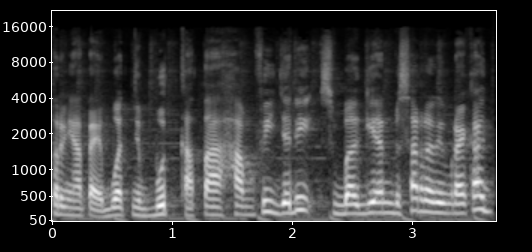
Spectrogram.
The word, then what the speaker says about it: Humvee: Nah, secara tulisannya teman-teman kurang lebih kayak Humvee ya dibacanya ya.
